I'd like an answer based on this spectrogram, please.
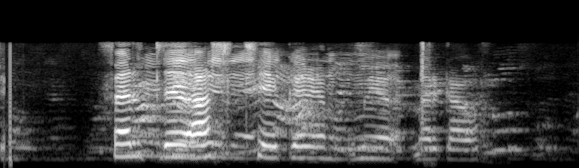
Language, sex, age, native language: Icelandic, female, 10, Icelandic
